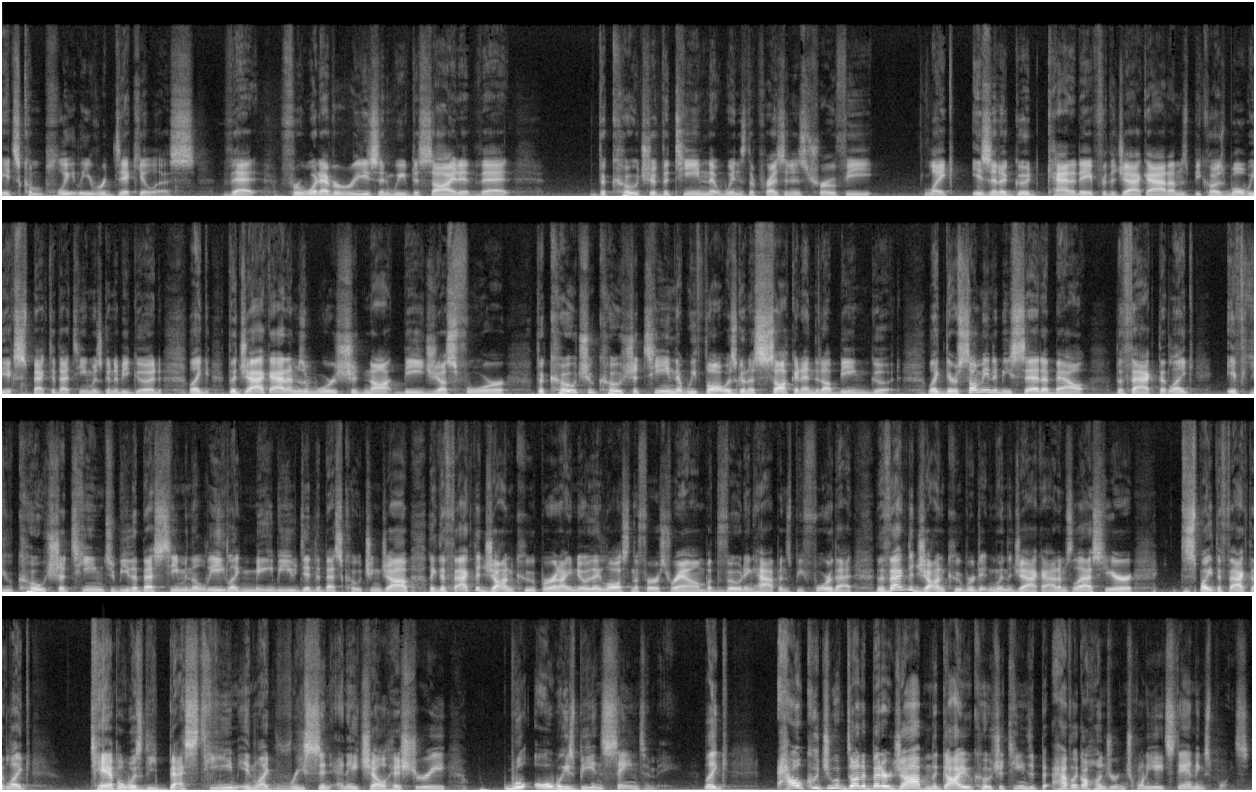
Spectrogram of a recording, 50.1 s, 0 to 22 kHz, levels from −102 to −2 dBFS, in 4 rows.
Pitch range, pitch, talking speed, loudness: 115-170 Hz, 140 Hz, 210 wpm, -21 LUFS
